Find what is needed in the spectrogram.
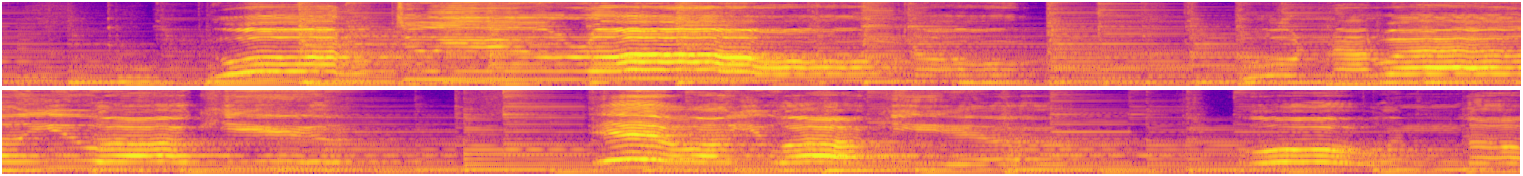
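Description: Acoustic guitar playing an instrumental passage of a folk song: a steady low accompaniment under a melody line that slides up and down in pitch.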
